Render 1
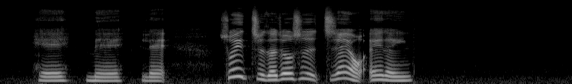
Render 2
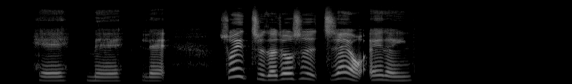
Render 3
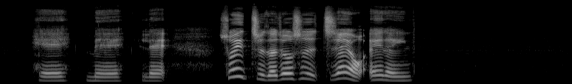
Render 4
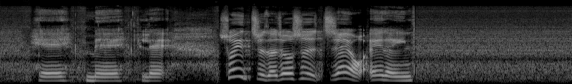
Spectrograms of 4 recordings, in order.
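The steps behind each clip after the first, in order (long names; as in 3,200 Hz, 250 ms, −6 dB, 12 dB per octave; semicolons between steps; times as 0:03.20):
high-pass filter 1,100 Hz 12 dB per octave
parametric band 1,200 Hz −14 dB 0.3 octaves; level +8 dB
envelope flattener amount 70%; level −4 dB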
